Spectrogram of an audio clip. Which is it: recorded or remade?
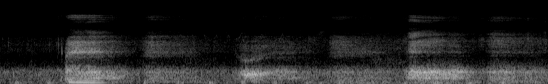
recorded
